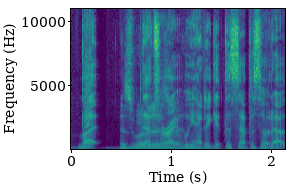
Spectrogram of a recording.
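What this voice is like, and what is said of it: Sick, impaired voice. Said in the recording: “I want to apologize right off the bat for my voice... I have been, like, very ill... Whenever I get sick, my voice is the first thing to go... your voice does stink”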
